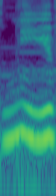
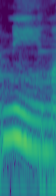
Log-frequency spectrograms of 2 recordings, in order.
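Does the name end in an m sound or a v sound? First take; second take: v sound; m sound. First: The name ends with a v sound. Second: The name ends with an m sound. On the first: The speaker calls it right. "just discovered that it was Neve" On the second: The speaker calls it wrong. "I've been pronouncing wrong"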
